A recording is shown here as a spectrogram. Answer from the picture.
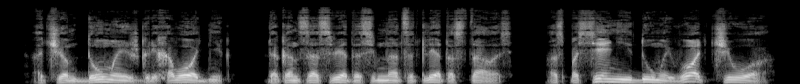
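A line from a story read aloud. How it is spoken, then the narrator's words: Angry old man shouting. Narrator (Russian): старик, насупив брови, сердито кричит в ответ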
